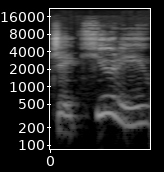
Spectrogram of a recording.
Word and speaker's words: JQT: Hello everybody, and thank you for tuning in to JQT Vancouver's Jewish Queer Trans Heritage Month. My name is and I help run JQT Vancouver. Pronounced JQT, we are a secular, culturally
